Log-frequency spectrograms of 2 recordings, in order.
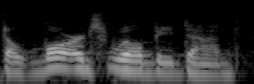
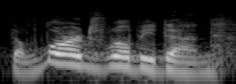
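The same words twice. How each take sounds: First: It is said in a resigned, unenthusiastic tone. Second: It is said in an enthusiastic, upbeat tone.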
